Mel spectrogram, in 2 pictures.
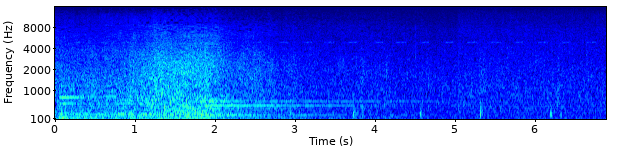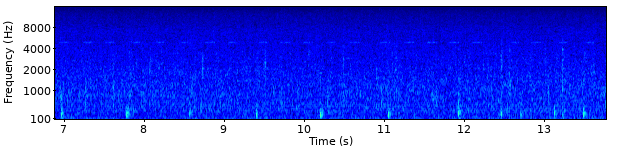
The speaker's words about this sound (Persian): گیهان توی خیابون زیر بارون قدم میزنه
